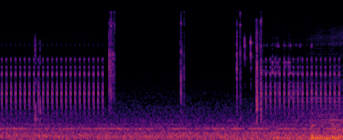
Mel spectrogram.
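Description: An old computer terminal hums steadily.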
